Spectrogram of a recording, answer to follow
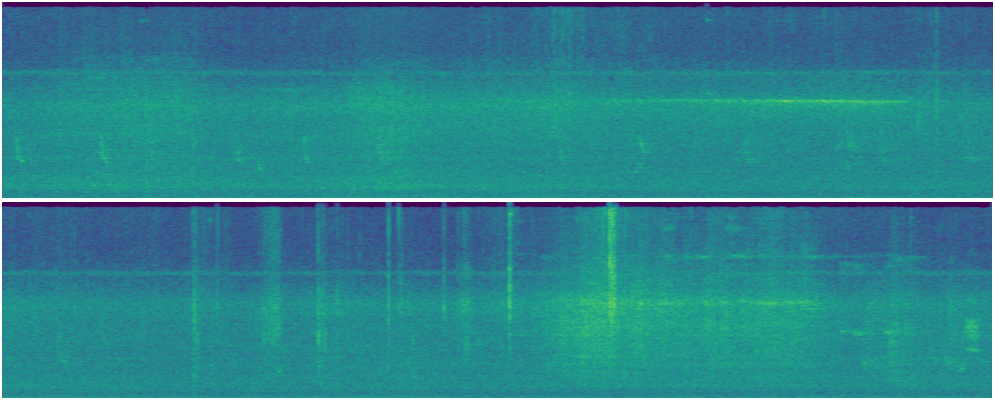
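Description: Steady urban road traffic noise with a deep low rumble, and a few faint clicks in the second half.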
